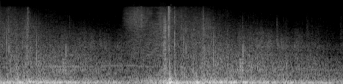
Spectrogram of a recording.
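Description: The Confringo spell in Hogwarts Legacy goes off as a sharp explosive burst with a deep boom over continuous low rumbling game ambience.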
